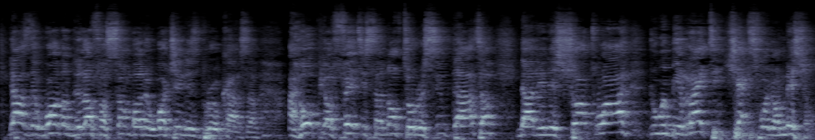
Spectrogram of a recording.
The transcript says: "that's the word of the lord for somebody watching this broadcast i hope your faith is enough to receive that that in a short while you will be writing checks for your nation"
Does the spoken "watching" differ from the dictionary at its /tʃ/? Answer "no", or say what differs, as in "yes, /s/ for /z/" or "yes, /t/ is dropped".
no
